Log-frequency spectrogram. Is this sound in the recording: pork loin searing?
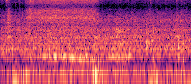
yes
